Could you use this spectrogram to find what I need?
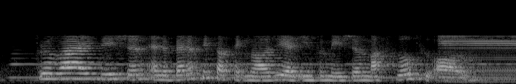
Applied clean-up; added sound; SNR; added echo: none; Alarm / Clock + Wind instrument, woodwind instrument; 13 dB; none.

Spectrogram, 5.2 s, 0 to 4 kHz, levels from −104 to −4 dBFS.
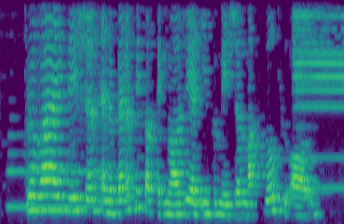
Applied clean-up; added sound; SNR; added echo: classical method Wiener filter.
